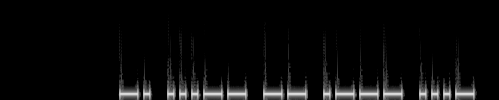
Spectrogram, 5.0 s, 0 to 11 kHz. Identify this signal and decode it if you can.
Morse code, heard as a keyed tone, about 20 wpm, 700 Hz. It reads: N3MJV
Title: USA Call Signs - 2x Character Spacing - 20wpm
